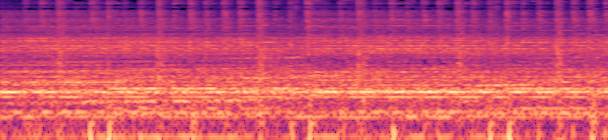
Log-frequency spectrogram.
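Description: Live instrumental passage: an acoustic guitar strummed in a quick, steady rhythm while a cello holds long notes underneath.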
